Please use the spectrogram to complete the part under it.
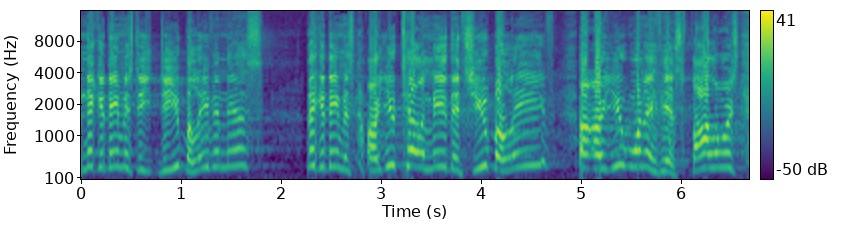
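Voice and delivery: high-pitched, incredulous taunting questions; imitating scornful accusers; mocking disbelief. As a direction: make fun of him, pitch way up. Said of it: "They're making fun of him".

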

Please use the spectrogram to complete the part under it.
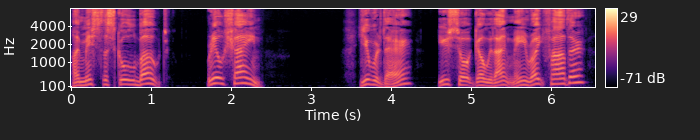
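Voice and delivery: put-on high, teasing boy's voice; a cheeky lad pleading innocence, pitched well up; mischievous boy. A narrator's reading. Alfie teasing Jim.

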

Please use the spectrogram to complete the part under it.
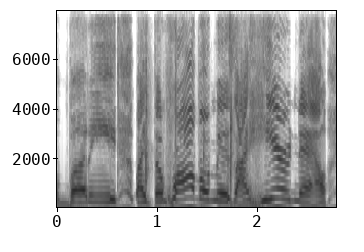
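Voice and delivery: ordinary delivery

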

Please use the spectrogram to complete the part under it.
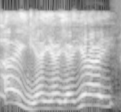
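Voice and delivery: high, loud robot alarm; high, loud cartoon wailing; Alpha from Power Rangers. Shown as a demonstration. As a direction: belt it out like a panicking little robot. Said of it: "that old Alpha does".

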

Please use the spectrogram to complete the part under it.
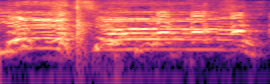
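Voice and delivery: high, loud whoop of agreement; excited cheer. Real, not acted. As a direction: shout it out with delight. Cheering the catchphrase.

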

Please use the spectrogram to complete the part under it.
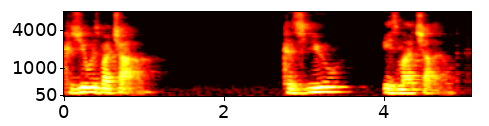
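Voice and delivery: quiet, unhurried Southern answer; Southern, almost Cajun accent. Acted. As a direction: answer softly in a lightly Cajun-tinged voice, with pauses. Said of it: "God speaks in the same way that Moses does".

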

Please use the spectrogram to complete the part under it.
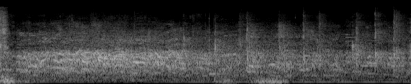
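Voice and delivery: high airy giddy laughter; breathless giddy laugh. Retold or imitated. Healed at the altar, breathless high giddy laugh. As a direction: laugh out of pure disbelief. Overjoyed after healing.

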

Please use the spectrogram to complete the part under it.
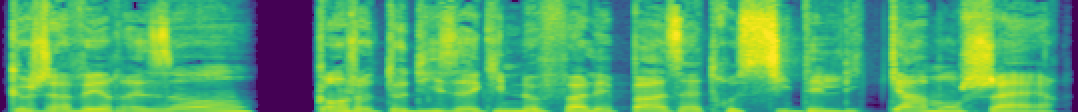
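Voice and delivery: put-on a patient old woodcarver advising his boy; kindly old Geppetto. Geppetto voiced in story.

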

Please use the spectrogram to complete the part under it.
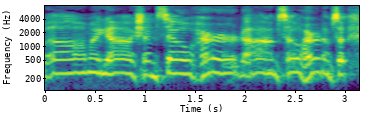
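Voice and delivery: put-on whiny kid voice, way up high; hysterical hurt child. Pastor mimics a hurt kid to the congregation, whiny and high. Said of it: "they're just hysterical".

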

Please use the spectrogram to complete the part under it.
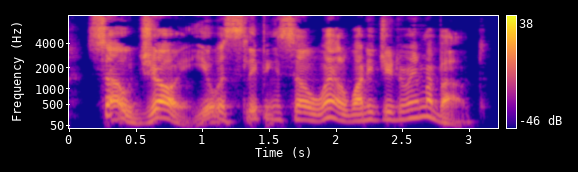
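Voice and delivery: high, lilting question; chatty playful dad. Acted. Dragon father asking daughter about her dream, playful curiosity. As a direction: ask with lifted pitch and a questioning hum.

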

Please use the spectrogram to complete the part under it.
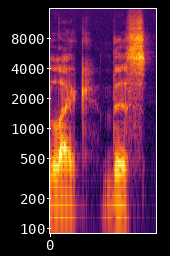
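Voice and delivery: usual speaking voice

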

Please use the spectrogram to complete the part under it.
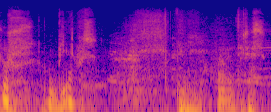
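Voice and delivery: "uf, viejos" muttered far under the breath; muttered aside. Acted. Preacher teasing older parents, hushed aside.

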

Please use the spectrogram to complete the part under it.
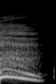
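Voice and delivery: sharp high gasp; a quick theatrical gasp of horror; mock gasp. Realising he summoned the spider.

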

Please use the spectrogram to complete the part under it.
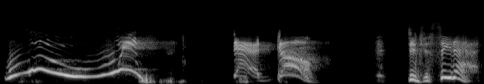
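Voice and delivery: very high Arkansas whoop on "Woo-wee", shouted "dadgum"; Arkansas holler. Pretend. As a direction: whoop like a dazzled Arkansas country boy. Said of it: "in Arkansas, we would say it this way".

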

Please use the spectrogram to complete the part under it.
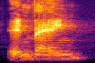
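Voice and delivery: high, loud cry; cried out. Acted. Ahab to his mates, crying out high and loud. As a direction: cry out in bitter frustration. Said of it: "cried Ahab".

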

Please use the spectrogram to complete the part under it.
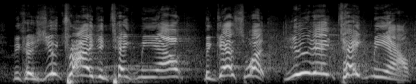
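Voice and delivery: rising loud and high, taunting the enemy; triumphant shout. Acted. Preacher taunting Satan to the congregation, triumphant shout. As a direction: hurl it at Satan like a victory cry. Declaring victory over Satan.

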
